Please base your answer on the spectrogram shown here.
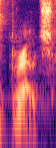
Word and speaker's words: brooch: this gives me time to search how to pronounce brooch it is brooch okay i'm right cool i knew i was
